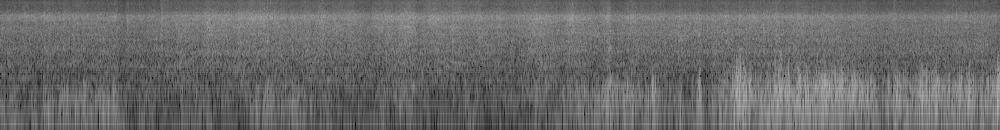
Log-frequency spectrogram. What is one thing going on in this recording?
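Water laps gently against rocks, louder toward the end.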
